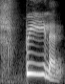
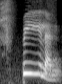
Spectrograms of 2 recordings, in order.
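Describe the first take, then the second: No difference in how they are said.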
